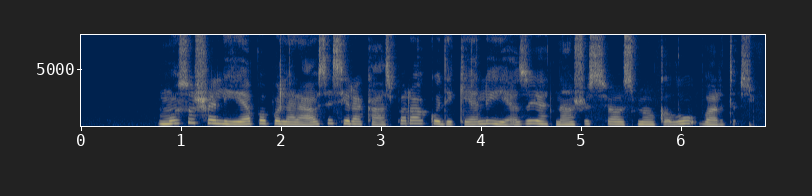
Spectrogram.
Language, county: Lithuanian, Alytus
